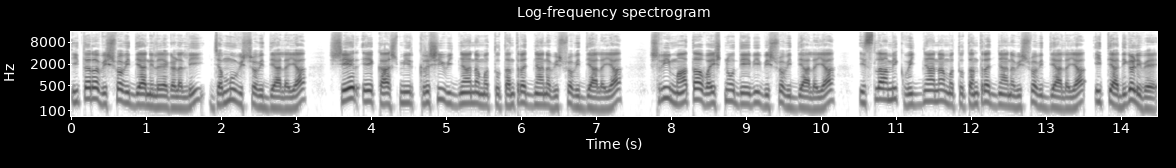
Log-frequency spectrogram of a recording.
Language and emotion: Kannada, neutral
